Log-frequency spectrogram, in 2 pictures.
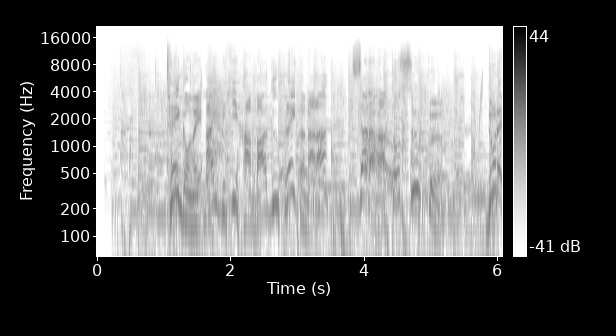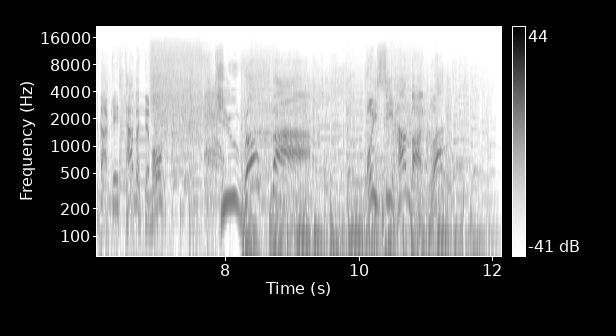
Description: "Foreign-sounding" Japanese
While most of my work is in English, I am also fluent in Japanese and often take part in projects which want fluent but "foreign" Japanese.
Foreign Accent Japanese.mp3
